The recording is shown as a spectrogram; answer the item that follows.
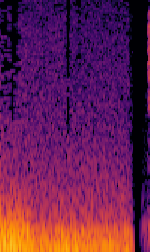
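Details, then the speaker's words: Normal vesicular breath sound heard with the stethoscope diaphragm over the anterior chest intercostal spaces: soft, low-pitched rustling through one complete respiratory cycle. "Listening for one complete respiratory cycle. Here is a normal vicular sound."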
